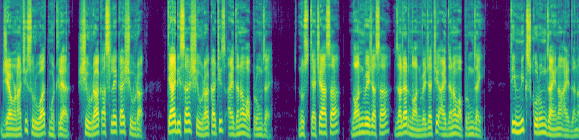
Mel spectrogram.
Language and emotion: Goan Konkani, neutral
